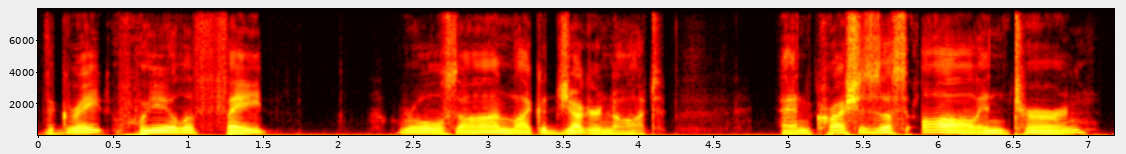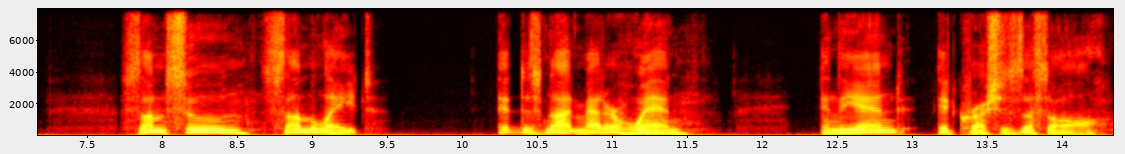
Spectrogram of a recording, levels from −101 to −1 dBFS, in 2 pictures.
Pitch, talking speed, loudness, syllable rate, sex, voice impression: 135 Hz, 130 wpm, -17 LUFS, 3.8 syllables/s, male, masculine, adult-like, middle-aged, thick, slightly tensed, slightly weak, slightly bright, slightly soft, slightly muffled, slightly halting, slightly cool, intellectual, slightly sincere, calm, mature, slightly friendly, reassuring, unique, wild, slightly lively, kind, modest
